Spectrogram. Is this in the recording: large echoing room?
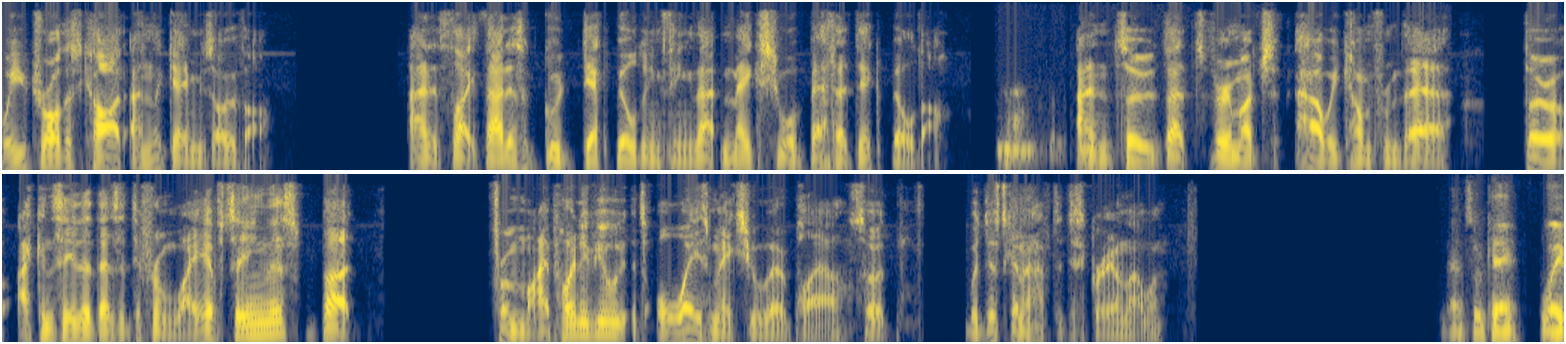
no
